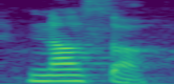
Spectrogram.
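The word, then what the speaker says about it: NASA: Let's see the examples of एक्रिनडम नासा। अब देखिए हमने इसको एनए एएस ए नहीं बोला। हम इसको प्रोनाउंस करते हैं नासा।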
